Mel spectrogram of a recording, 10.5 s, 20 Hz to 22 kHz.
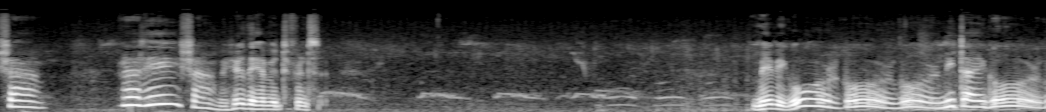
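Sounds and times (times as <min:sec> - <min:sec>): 
speech: 0:00.0 - 0:00.5, 0:01.2 - 0:03.4, 0:07.5 - 0:10.4
light hiss: 0:00.0 - 0:10.4
doves cooing: 0:03.1 - 0:10.4.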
